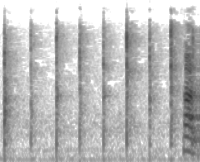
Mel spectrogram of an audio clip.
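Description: A steady series of sharp light clicks or taps, about four a second.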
